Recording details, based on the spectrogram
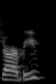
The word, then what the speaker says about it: derby: Which, again, spelled derby, pronounced darby.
